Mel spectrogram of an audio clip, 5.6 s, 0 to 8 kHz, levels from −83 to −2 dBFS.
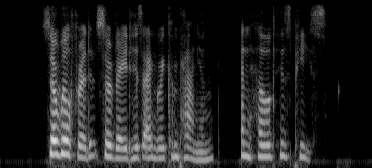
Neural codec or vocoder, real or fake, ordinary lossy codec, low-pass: codec, 24 kHz, 6 kbps, HILCodec; fake; Opus, 24 kbps; 7.2 kHz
